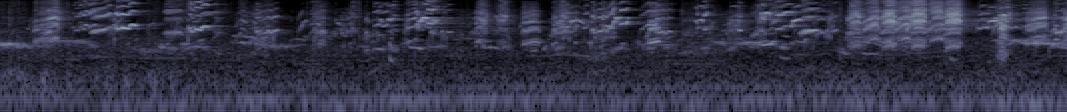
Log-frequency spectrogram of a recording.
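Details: A flock scene of rainbow lorikeets bullying bigger birds such as cockatoos and bush turkeys: rapid, continuous high chattering and squeaky twitters, building to a dense burst of harsh screeching toward the end.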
